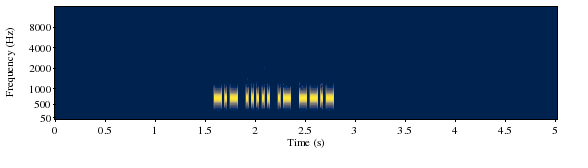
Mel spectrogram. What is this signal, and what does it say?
Morse code, heard as a keyed tone, about 41 wpm, 700 Hz. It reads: K5AQ
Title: USA Call Signs - 4 Characters - Repeated 2x - 45wpm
